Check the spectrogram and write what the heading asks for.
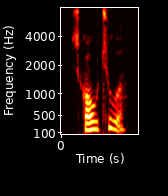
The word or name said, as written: skovtur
